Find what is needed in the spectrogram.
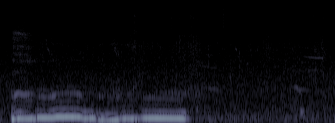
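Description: A person humming a short wordless tune in a few held notes, stepping up and down, for about two seconds before breaking off.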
